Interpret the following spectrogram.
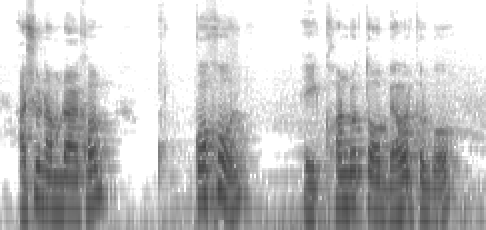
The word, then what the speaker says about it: খণ্ড ত: এই বর্ণটিকে অনেকে খণ্ডক্ত বলে থাকে। প্রকৃতপক্ষে বর্ণটির বর্ণপরিচয় হলো খণ্ড ত, মানে খণ্ড বলে তারপরে ত উচ্চারণ করতে হবে। খণ্ডক্ত একবারে বলা যাবে না, বললে এটি ভুল উচ্চারণ হবে।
